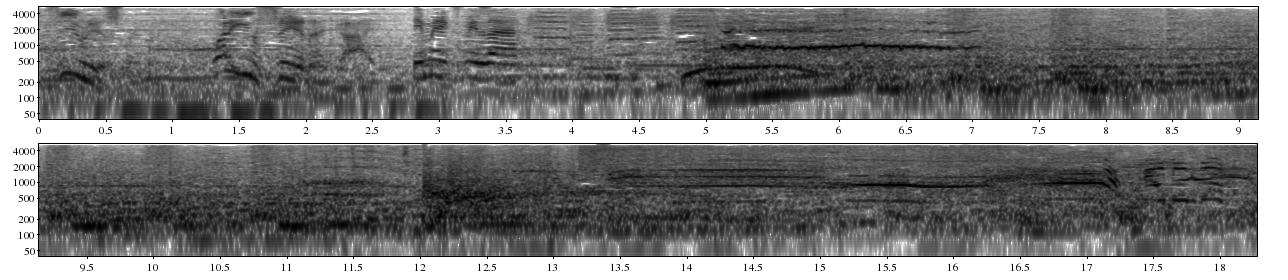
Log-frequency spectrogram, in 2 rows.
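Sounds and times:
rushing car engine and road noise: 0:00.0 - 0:14.0
tires screeching as a car skids on a slippery road: 0:00.0 - 0:18.2
speech: 0:00.2 - 0:05.6.

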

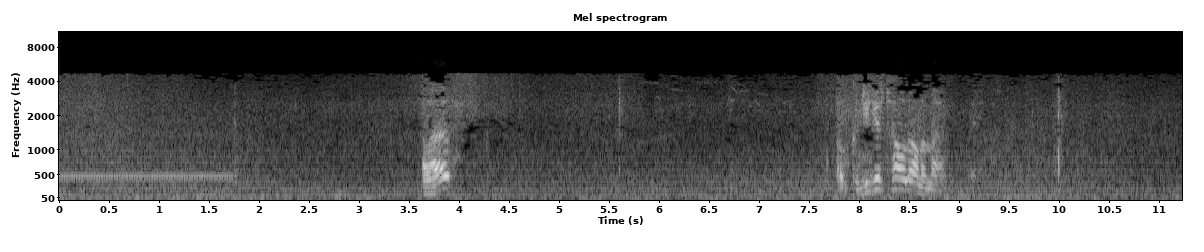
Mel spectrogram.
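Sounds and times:
telephone ringing tone from a call being placed to a parole officer: 0:00.0 - 0:01.8
hissy noisy static: 0:00.0 - 0:11.2
speech: 0:03.6 - 0:04.1, 0:07.8 - 0:09.0.

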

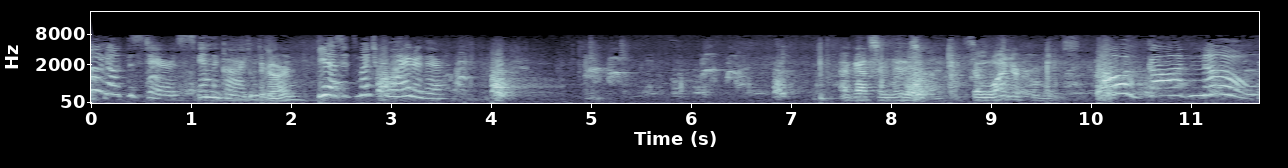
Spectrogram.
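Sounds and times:
speech: 0:00.4 - 0:04.2, 0:07.5 - 0:11.6
dogs barking and yipping: 0:02.8 - 0:07.2, 0:08.0 - 0:11.6.

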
